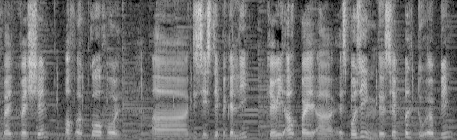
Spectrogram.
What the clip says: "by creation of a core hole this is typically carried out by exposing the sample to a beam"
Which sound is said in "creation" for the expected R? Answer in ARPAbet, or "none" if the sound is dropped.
W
